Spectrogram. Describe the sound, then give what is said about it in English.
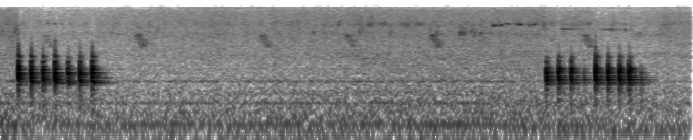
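Light, quick knocking on a car window in the film Two Hands, as the character Jimmy delicately knocks on the window of driver Craig, in two short bursts of about six taps each, separated by a pause, with a low steady rumble underneath and no talking. “The confusion of driver Craig, played by Kieran Darcy-Smith, as Jimmy delicately knocks on the window, simply never gets old.”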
